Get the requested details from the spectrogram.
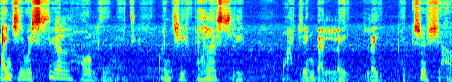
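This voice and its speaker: A man puts on a theatrical character voice at medium pitch and a moderate pace. He leaves long, frequent pauses over loud background noise. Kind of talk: horror comic narration. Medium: video game. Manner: dry, theatrical.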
